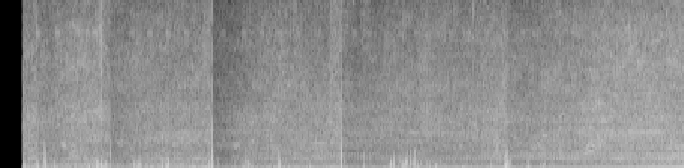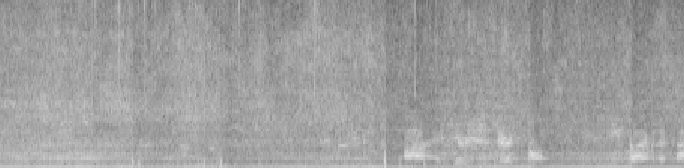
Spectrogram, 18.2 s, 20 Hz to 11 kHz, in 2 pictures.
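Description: Cockshutt 40 tractor's six-cylinder engine running steadily under load while pulling a weight-transfer sled, growing louder as it comes closer. A voice speaks over it near the end.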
